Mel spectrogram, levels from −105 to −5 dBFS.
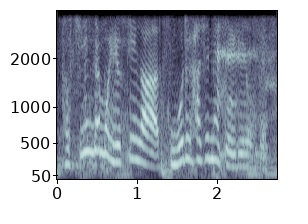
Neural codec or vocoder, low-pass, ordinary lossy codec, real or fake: codec, 24 kHz, 3 kbps, HILCodec; 3.6 kHz; none; fake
